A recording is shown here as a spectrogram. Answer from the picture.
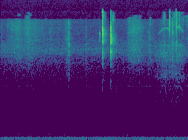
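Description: Near silence: room tone with a steady low hum, and a couple of faint clicks about a second and a half in.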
